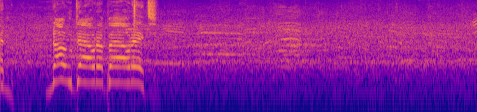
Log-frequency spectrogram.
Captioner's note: crowd chatter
